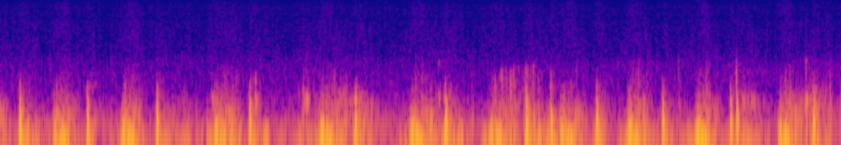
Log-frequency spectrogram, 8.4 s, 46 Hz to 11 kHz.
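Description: Muffled, regular low thumps in paired beats, roughly 85 to 95 a minute: a heartbeat.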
